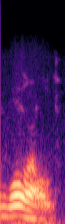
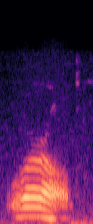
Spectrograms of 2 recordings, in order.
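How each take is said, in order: First: The vowel sounds like 'or' in 'for'. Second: The vowel sounds like 'er' in 'her'. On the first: The speaker calls it wrong. "it doesn't make the or sound. We don't say world" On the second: The speaker calls it right. "we say world. It's a I R, E R, U R sound"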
